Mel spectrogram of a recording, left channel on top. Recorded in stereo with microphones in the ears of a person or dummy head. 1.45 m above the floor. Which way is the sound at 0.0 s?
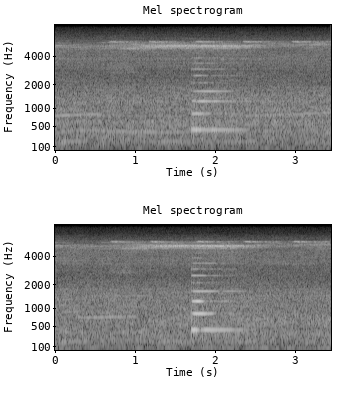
55° left (ahead or behind).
